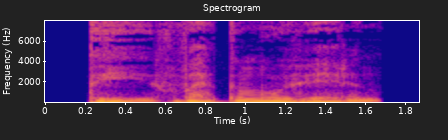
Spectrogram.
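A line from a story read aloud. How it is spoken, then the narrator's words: Quiet icy tone. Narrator (Russian): поинтересовалась Рос тихим ледяным тоном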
